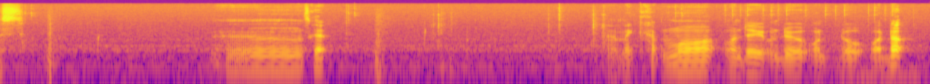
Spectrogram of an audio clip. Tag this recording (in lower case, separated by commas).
typing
